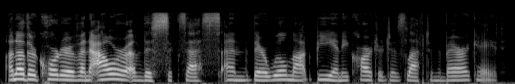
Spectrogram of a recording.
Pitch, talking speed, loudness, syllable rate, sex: 195 Hz, 220 wpm, -21 LUFS, 6.2 syllables/s, female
